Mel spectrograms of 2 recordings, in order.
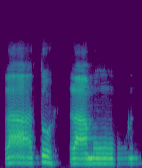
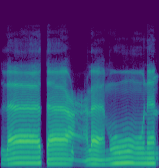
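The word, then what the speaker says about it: لا تعلمون: Dilihat lagi huruf-hurufnya. Harokatnya. La, la tuh lamun. Nah, di sini huruf harokat fat. Wah, Nah, maka dibacanya la ta'lamuna.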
